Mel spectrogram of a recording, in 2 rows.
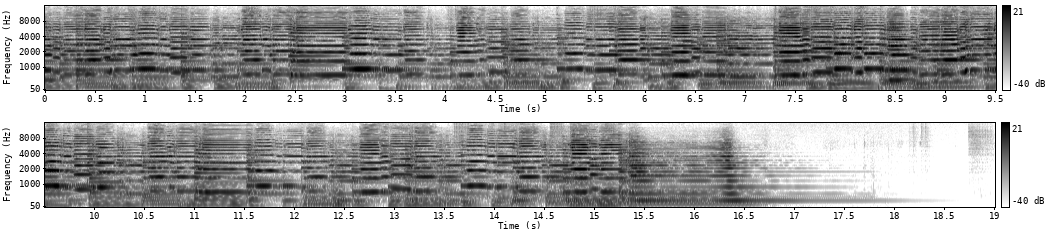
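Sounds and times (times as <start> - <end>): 
fiddle: 0.0 - 18.9
piano: 0.0 - 18.9.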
